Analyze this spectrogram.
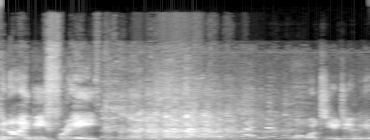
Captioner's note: audience laughs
